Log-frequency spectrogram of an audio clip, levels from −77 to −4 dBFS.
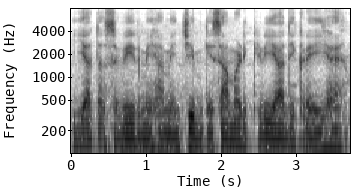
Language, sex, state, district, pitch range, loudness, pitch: Hindi, male, Assam, Kamrup Metropolitan, 80-95 Hz, -18 LUFS, 85 Hz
